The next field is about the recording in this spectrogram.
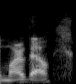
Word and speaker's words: Mar-Vell: Secondly, Captain Marvel, how, you know, everybody pronounces it, but it's really Mar-Vell.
